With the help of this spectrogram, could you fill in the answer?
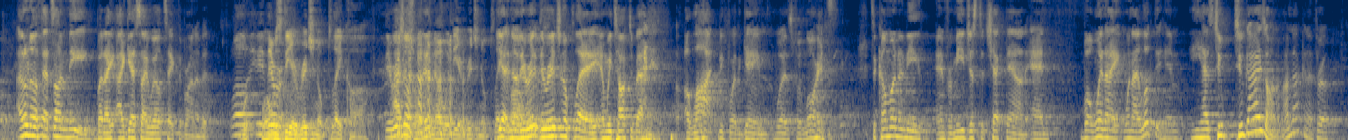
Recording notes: Live Audience Q&A. Appear live from the Fantasy Football Expo in Canton, Ohio. They take audience questions.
